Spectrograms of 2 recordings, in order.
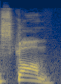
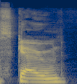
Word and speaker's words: scone: It's a scone. No, it's a scone, not a scone.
